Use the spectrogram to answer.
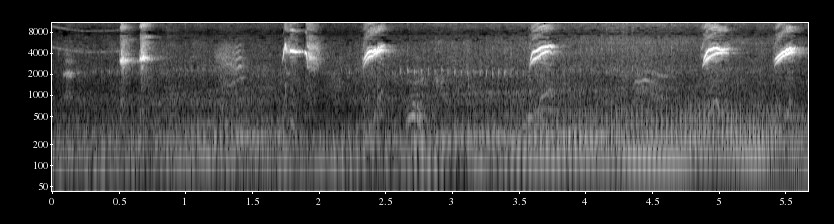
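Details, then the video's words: Song of an Oriental magpie-robin, played to stir aggression in a less combative bird: repeated sharp upward-sweeping whistles roughly every second, plus softer chirps over a low background rumble. "Kacer over birahi"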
